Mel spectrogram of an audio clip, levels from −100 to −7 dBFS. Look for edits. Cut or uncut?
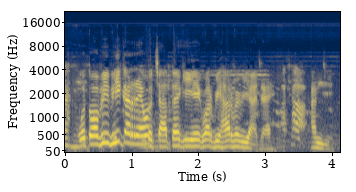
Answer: cut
